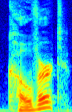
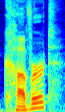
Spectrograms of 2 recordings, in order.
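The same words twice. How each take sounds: First: The word has its newer, popular pronunciation. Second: The word has its traditional, older pronunciation. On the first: "instead of covert" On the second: "why I say covert"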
